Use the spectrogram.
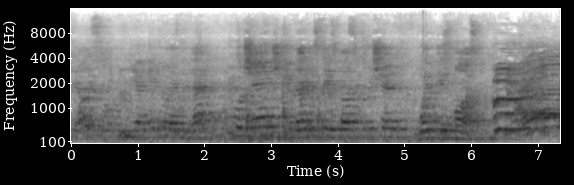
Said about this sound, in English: So everyone's booing. So he starts out the speech there going, we're going to change the Constitution. And everybody boos.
